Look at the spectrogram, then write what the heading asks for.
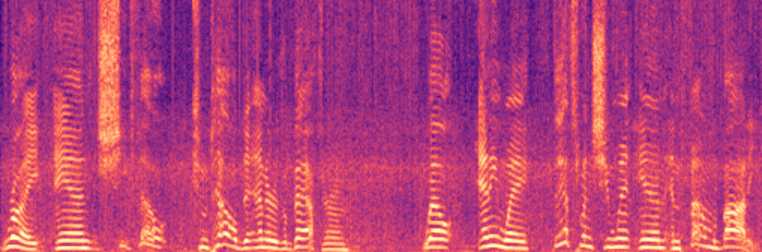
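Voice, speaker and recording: A woman's voice: on the high side, a little slow, gravelly, a bit bright, slight background noise, low-quality recording. A woman playing a matter-of-fact, skeptical police officer in an old-time radio drama.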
